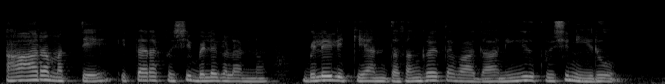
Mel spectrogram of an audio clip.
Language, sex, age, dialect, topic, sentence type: Kannada, female, 41-45, Coastal/Dakshin, agriculture, statement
